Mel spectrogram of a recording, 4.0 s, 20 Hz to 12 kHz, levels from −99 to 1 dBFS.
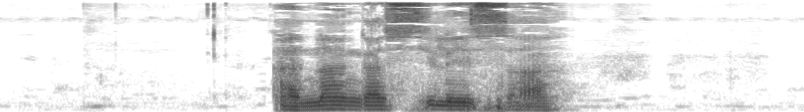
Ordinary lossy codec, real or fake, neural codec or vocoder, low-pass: AAC, 32 kbps; real; none; 10.8 kHz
